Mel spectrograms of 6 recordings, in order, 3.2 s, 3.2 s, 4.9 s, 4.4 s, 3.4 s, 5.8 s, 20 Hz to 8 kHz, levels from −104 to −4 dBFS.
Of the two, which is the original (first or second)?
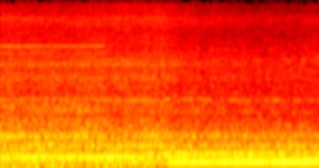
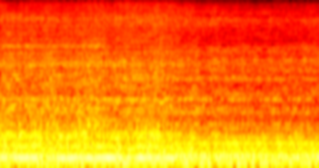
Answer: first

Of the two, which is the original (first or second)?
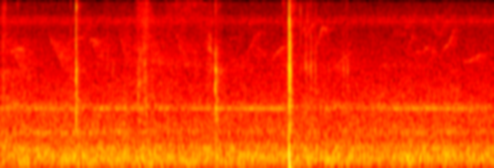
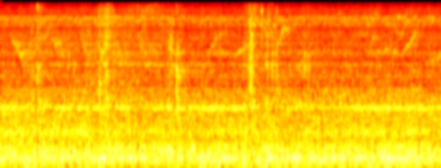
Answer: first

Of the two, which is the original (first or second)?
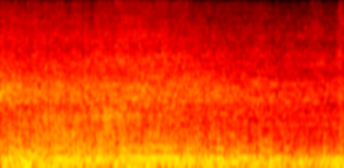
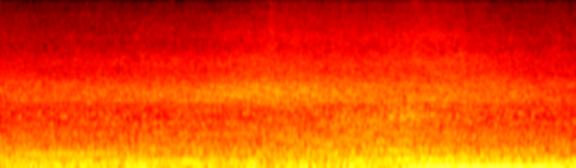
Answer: second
